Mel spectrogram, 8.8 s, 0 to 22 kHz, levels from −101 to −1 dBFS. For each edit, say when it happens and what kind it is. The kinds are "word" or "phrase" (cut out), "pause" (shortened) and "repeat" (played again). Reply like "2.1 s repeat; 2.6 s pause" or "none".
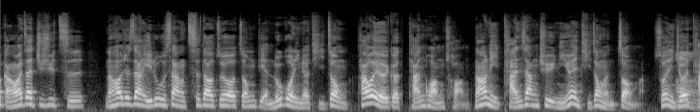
5.9 s pause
